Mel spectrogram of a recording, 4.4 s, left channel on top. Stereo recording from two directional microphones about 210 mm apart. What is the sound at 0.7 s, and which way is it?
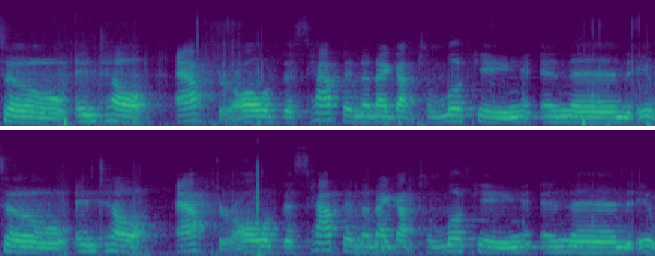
A woman's voice, 20° right (ahead or behind).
